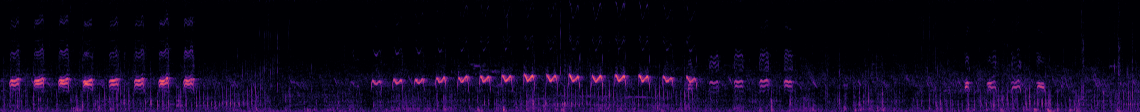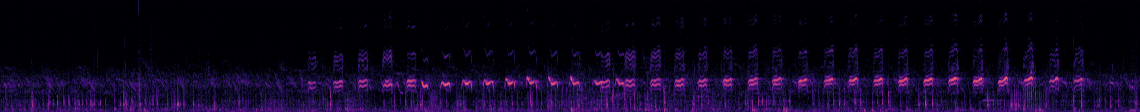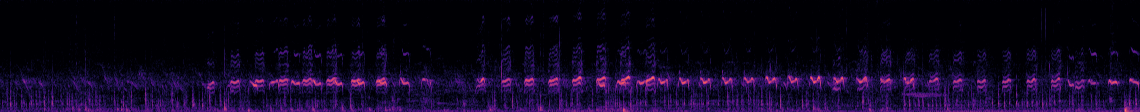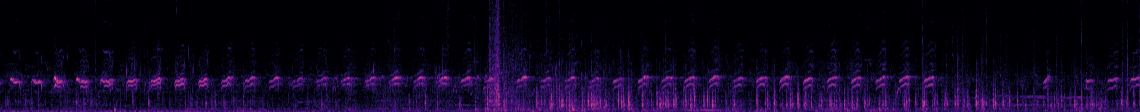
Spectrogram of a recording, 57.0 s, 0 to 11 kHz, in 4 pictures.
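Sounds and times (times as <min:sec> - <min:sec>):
ducklings peeping: 0:00.0 - 0:57.0
bills tapping in plastic basin: 0:47.8 - 0:57.0.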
